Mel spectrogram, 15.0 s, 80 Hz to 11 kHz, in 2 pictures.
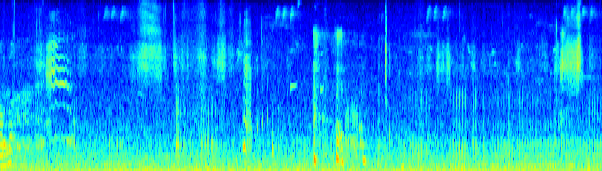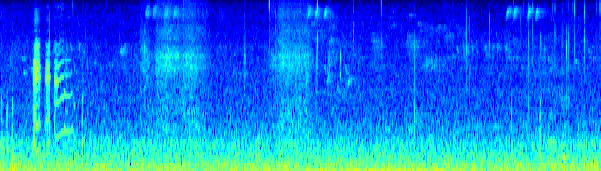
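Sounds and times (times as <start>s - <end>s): low purr: 0.0s - 8.6s
kittens mewing: 0.1s - 8.6s.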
